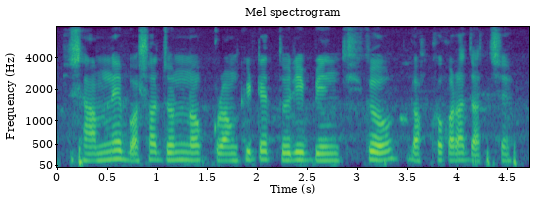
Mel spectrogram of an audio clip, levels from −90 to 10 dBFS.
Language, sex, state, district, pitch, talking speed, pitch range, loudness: Bengali, male, West Bengal, Alipurduar, 155 Hz, 115 wpm, 150-165 Hz, -16 LUFS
